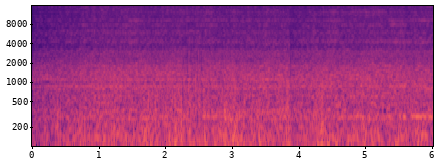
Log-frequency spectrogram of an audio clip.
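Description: Steady loud rumbling on the open deck of the passenger ship KM Dorolonda under way: engine and sea noise mixed with wind on the microphone, with a faint steady hum.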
